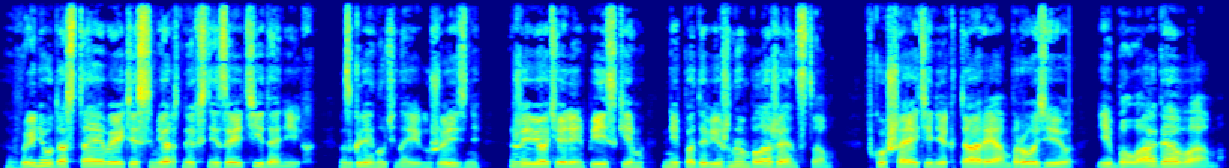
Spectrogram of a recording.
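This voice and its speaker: A man's voice: mid-range voice, lively intonation, unhurried, few pauses, darkish tone, no room sound, studio quality, natural voice. A man reading a classic novel aloud, voicing a passionate, earnest young nobleman with urgent, lecturing speech. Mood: fervent.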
